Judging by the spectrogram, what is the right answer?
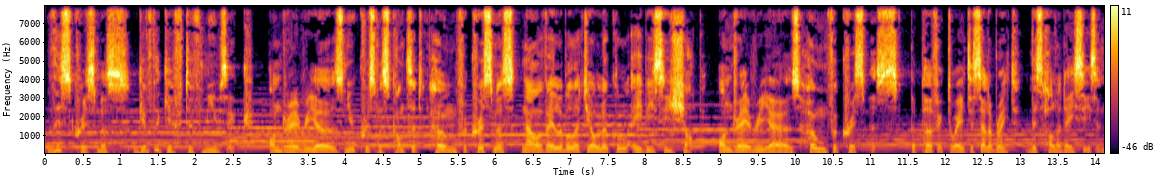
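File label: Calm Peaceful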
